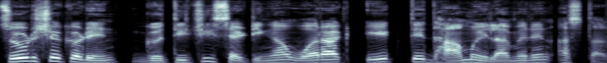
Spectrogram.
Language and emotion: Goan Konkani, neutral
